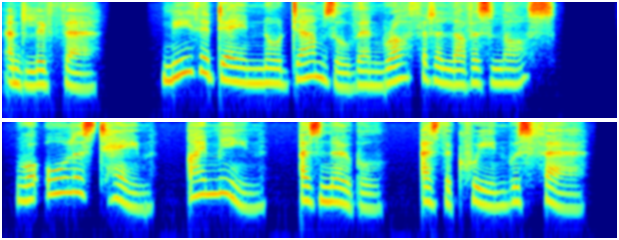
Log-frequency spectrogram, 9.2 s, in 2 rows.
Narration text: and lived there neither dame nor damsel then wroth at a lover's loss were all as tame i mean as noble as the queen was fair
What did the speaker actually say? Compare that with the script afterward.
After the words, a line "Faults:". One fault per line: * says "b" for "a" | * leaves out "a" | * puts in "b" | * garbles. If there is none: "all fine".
and lived there neither dame nor damsel then wroth at a lover's loss were all as tame i mean as noble as the queen was fair
Faults:
all fine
